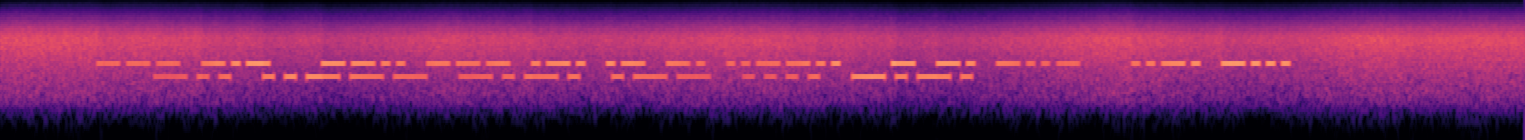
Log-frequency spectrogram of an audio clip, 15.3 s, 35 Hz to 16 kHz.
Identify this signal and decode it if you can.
Morse code, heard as two keyed tones, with radio static. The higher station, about 16 wpm, 1000 Hz: OK ZORAN? TNX FB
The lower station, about 11 wpm, 560 Hz: D2CWHC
